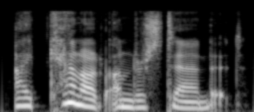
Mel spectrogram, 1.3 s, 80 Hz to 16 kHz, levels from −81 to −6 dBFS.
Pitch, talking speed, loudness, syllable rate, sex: 205 Hz, 190 wpm, -18 LUFS, 6.3 syllables/s, female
